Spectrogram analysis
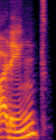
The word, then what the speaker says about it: aren't: art diego y digo aren't ese sonido así se pronuncia esta ene apóstrofe t ponemos nuestra lengua detrás de nuestra de nuestros dientes y hacemos la intención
